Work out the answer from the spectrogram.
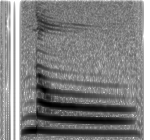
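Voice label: "nou6", Cantonese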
